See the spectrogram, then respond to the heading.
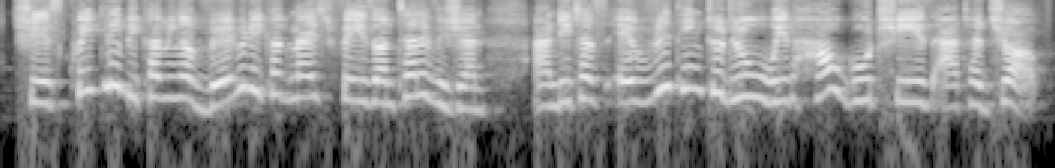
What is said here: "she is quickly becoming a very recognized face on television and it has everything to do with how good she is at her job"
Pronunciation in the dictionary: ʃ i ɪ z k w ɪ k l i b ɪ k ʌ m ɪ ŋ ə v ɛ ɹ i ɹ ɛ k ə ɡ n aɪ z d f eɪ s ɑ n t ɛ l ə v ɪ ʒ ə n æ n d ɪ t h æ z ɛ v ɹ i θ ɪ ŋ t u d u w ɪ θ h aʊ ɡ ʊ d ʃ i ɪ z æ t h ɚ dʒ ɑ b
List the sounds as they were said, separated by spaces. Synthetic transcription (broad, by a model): ʃ i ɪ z k w ɪ k l i b ɪ k ʌ m ɪ ŋ ə v ɛ ɹ i ɹ ɛ k ə ɡ n aɪ z d f eɪ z ɑ n t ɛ l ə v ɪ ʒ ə n æ n d ɪ t h æ z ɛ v ɹ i t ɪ ŋ t u d u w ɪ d h aʊ ɡ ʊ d ʃ i ɪ z æ t h ɚ dʒ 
